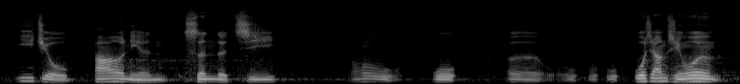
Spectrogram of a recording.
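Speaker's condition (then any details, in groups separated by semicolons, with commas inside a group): Stuttering; advised daily heart sutra 49 times and great compassion mantra 21 times for it; stutters at this recording; halts after a couple of phrases, managed one long phrase when prompted; repeated words, prolonged sounds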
